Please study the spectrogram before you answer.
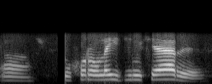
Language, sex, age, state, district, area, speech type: Bodo, female, 60+, Assam, Baksa, rural, conversation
